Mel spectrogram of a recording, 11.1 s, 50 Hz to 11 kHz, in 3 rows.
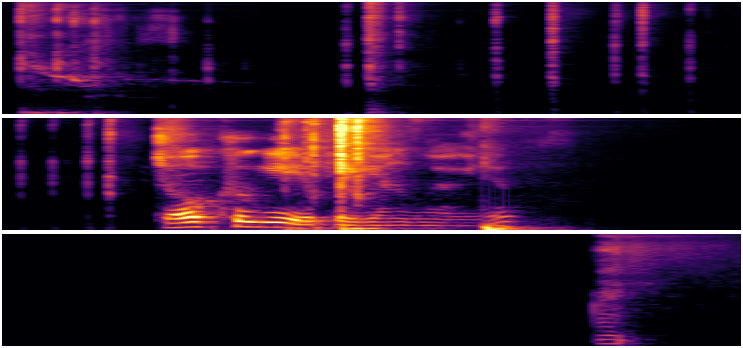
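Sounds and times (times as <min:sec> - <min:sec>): computer keyboard keystrokes: 0:05.1 - 0:05.6.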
